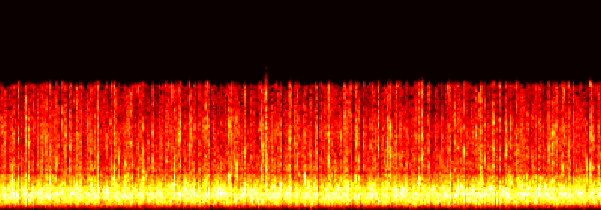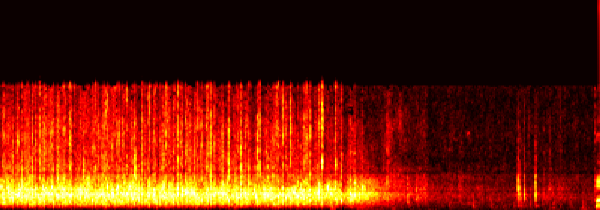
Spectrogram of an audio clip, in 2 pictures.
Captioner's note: some Applause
